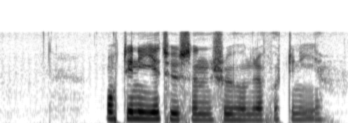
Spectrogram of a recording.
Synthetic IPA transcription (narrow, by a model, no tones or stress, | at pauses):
ɔt̪ːɪniːʊt̪ʰʉ̟ːsənɧʉ̟ːɦɵnd̪ɾafœʈːɪniːʊ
